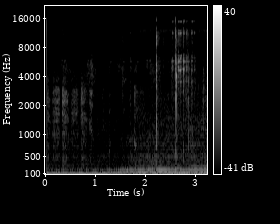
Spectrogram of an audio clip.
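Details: Belgian Malinois dog eating ice cream, panting steadily with low rhythmic breaths throughout, a few soft clicks and licking sounds near the end.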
